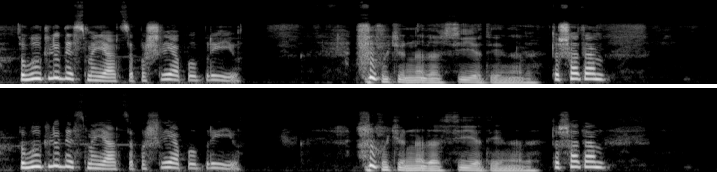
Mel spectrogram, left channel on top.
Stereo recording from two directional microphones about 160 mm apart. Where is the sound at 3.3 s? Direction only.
20° left (ahead or behind).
